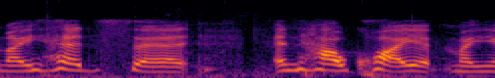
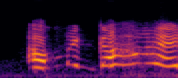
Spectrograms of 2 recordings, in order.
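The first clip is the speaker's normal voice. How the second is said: high, surprised little squeak; 11 semitones higher, 5 dB louder than usual. Reacting to being suddenly startled by the youngest: startled squeak. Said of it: "Sorry for squeaking".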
